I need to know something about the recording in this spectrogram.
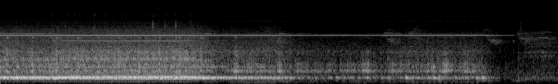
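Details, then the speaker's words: Vevor MX400 mini lathe headstock after replacing idle pulley 608Z bearings: whir with light gear whine from its metal gears, then spins down and stops after about five seconds. "let's turn this on and there's still a little bit of gear noise but"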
